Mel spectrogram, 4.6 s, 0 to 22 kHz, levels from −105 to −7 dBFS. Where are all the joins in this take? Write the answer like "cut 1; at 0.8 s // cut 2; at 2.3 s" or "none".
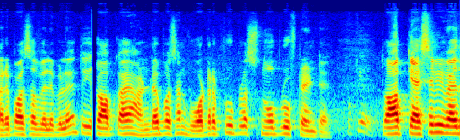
cut 1; at 0.9 s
